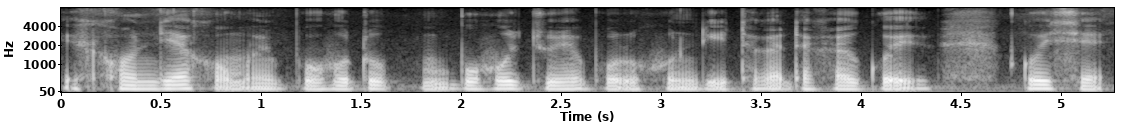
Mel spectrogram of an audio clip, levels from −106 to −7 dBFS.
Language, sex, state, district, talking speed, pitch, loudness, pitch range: Assamese, male, Assam, Sonitpur, 125 wpm, 125 Hz, -18 LUFS, 115-135 Hz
